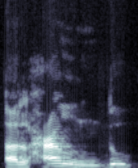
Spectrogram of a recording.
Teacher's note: الحمد کی میم پر اظہار شفوی ہے، یہاں غنہ نہیں کرنا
